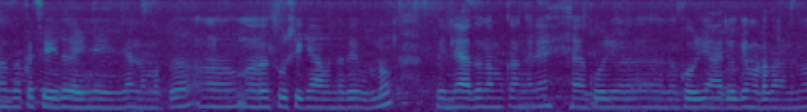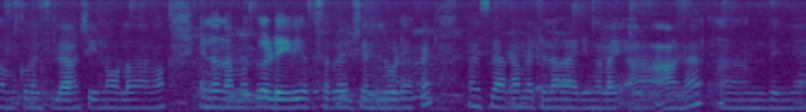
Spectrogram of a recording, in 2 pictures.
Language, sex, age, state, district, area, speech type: Malayalam, female, 30-45, Kerala, Kottayam, rural, spontaneous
